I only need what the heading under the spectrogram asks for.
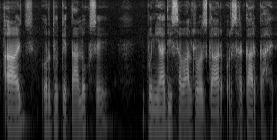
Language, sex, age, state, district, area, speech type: Urdu, male, 18-30, Jammu and Kashmir, Srinagar, rural, spontaneous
